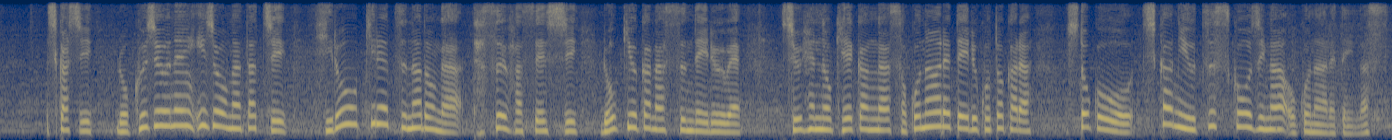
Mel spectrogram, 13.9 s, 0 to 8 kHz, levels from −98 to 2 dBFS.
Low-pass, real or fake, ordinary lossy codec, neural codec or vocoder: 7.2 kHz; fake; none; codec, 16 kHz in and 24 kHz out, 1 kbps, XY-Tokenizer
